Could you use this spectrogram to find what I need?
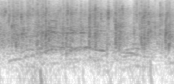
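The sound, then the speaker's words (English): An audience applauds the Lord together while being seated, a dense, steady wash of clapping at moderate volume, with faint voices murmuring underneath. “So as you're seated, would you applaud the Lord one more time?”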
